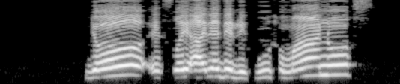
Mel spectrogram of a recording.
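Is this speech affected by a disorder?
Yes: Down syndrome; present from birth.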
